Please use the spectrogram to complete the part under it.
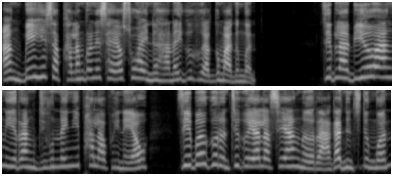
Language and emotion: Bodo, angry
